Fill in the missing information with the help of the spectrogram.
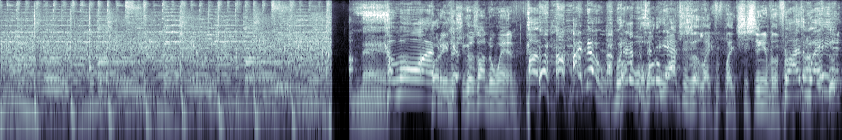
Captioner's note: applause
